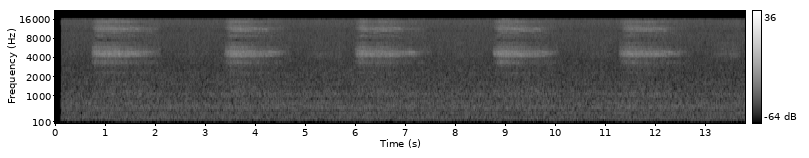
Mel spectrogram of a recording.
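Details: Dex snoring while trying to sleep, whether his eyes are open or closed: regular hissing, snorting breath noises about every two to three seconds over a steady background hum; snoring.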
